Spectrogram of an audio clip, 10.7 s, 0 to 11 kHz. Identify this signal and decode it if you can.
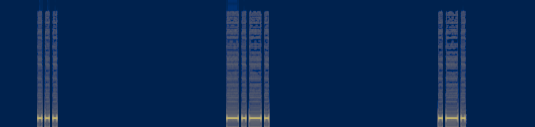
Morse code, heard as a keyed tone, about 16 wpm, 800 Hz. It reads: S C R
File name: Special INGs / Special INGs-mp3s / SlowToFaster ing @5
